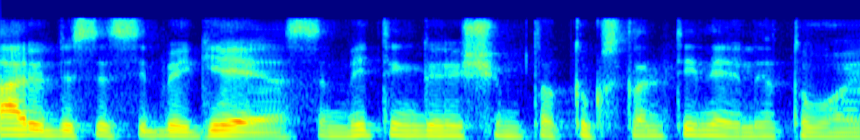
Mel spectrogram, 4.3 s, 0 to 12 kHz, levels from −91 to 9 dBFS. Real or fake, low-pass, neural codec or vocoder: fake; 7.2 kHz; codec, 16 kHz, 0.8 kbps, ZipCodec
